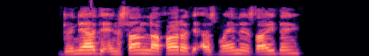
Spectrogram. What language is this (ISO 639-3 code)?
pus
